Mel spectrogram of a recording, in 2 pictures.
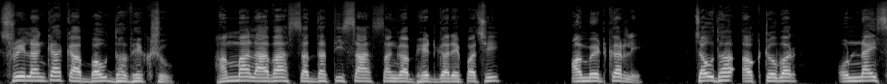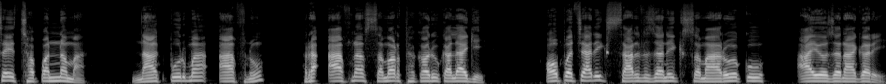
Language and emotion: Nepali, neutral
